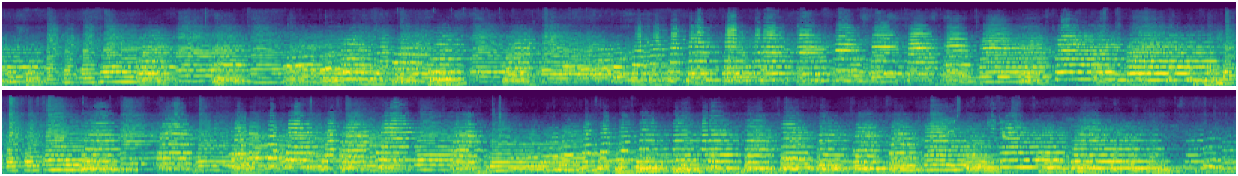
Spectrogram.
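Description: Brass band playing a tune, tubas and a trombone under higher brass, in held chords that move steadily without a break.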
